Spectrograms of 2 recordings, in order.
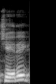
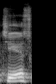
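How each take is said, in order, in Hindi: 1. यह शब्द दो अक्षरों में बोला जाता है। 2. यह शब्द एक अक्षर में बोला जाता है।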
